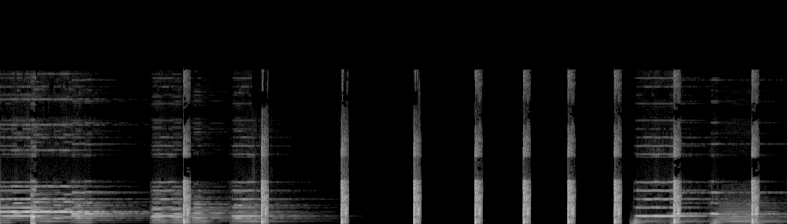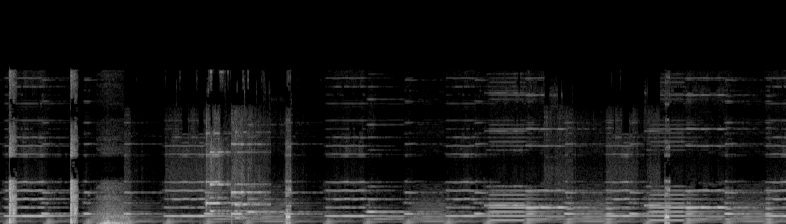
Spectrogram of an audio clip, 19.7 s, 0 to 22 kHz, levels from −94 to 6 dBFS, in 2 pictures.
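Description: Bluetooth SBC bit pool drop occurs three times: 3.14 to 5.69 s, 11.38 to 13.77 s, and 16.63 to 18.08 s. Each time the link appears congested and the encoder falls back to fewer bits per frame, which fits a bit pool cut from 31 to 15, near 105 kbps. The upper sub-bands lose their allocation and the rest are quantised coarsely, so the treble dulls and a gritty noise rises until the rate recovers.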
